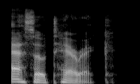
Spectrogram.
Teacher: the stress is on that third syllable, esoteric. When we describe something as esoteric, we're talking about something that's really understood by a small group of people because they have knowledge or interest in that thing. · 4 syllables, and the stress is on that third syllable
